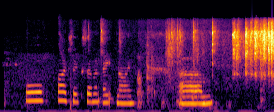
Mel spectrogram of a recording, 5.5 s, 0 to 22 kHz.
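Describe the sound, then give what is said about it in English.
Nine dice rattle and clatter in a bursty shake, rolled for a survival check in a tabletop game, over and after someone talking, with the rolling noise growing stronger toward the end. “Okay, 9 dice in survival.”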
